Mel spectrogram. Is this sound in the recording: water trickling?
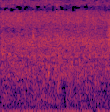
yes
